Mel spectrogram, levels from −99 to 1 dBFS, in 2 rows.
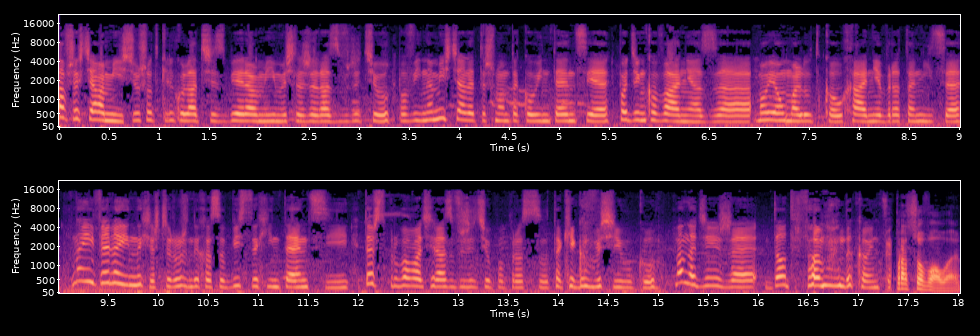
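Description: No technical faults occur at any point in the audio, so there is nothing to describe in time order.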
